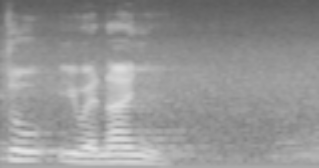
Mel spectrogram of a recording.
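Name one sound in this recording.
A man chants a short phrase into a microphone, echoing through a loudspeaker.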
